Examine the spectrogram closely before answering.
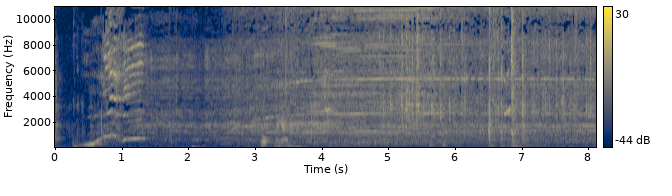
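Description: A toy vacuum cleaner whirs with a steady electric hum.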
